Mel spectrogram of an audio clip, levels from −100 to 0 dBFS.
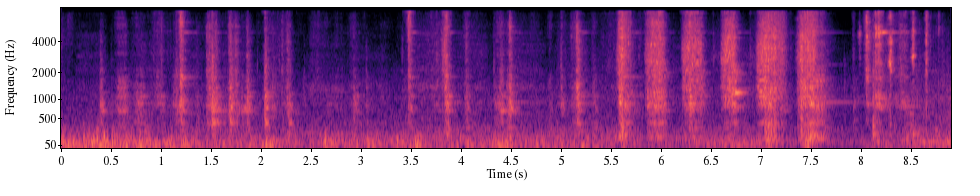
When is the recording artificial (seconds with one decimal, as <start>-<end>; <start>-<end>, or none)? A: none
